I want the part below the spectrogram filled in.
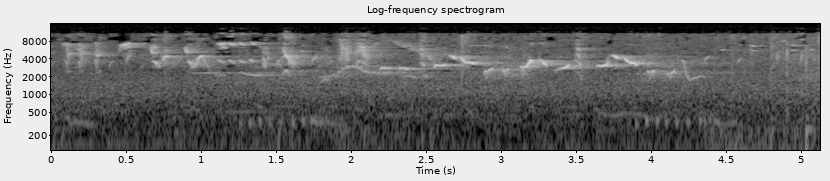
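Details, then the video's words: Eurasian blackcap in a park giving a rapid, rambling warble of high twittering and clear whistled notes that grows fuller toward the end, over a low steady hum and scattered soft chirps. "Kapturka W Parku"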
